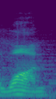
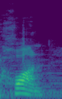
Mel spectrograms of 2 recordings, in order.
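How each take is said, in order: First: The name begins without an H sound. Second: The name begins with an H sound. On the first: The speaker calls it wrong. "You don't go Juan" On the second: The speaker calls it right. "to put that little H in Juan"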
